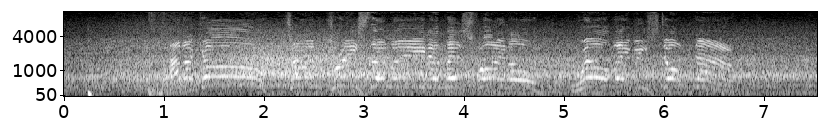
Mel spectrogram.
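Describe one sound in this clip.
A stadium crowd roars loudly as a goal is scored.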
